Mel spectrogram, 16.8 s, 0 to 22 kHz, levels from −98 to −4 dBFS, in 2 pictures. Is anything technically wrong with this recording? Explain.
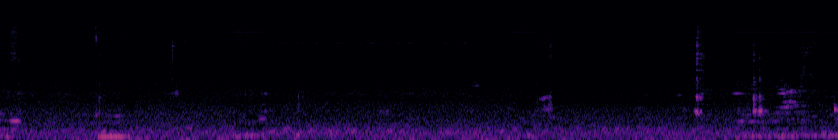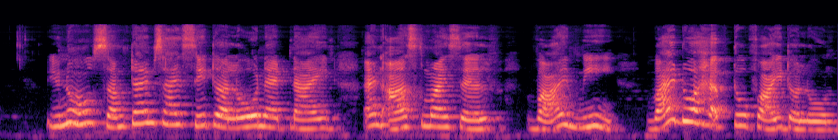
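No, no technical faults here.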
